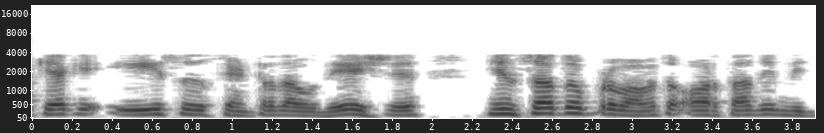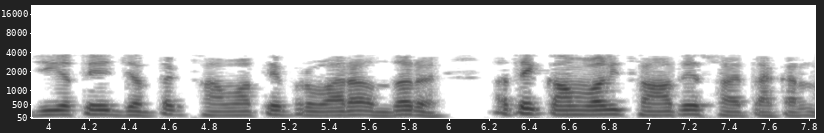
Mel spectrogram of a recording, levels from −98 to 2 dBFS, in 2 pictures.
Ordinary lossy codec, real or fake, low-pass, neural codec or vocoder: none; real; 3.6 kHz; none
